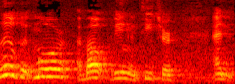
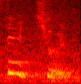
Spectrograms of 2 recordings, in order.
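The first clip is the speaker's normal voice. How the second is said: normal talking voice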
